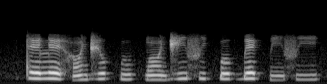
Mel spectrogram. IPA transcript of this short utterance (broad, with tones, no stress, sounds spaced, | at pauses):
t ɛ˦ l ɛ˦˨ h ɔ̃˨˦ d͡ʒ o˦ k͡p u˧ ɡ͡b ɔ̃˧ d͡ʒ i˦ f i˦ k͡p o˦ ɡ͡b ɛ˦˨ k͡p i˨ f i˧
